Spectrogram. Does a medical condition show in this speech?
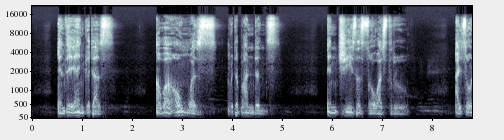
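Yes: total laryngectomy; total laryngectomy for very rare deep laryngeal cancer, first in South Africa, breathes through neck; three years post-op, six operations in 18 months, surgeon Dr. Khalil Ismail, surgery four days post-diagnosis; relearned speech, formerly artificial robotic voice like Stephen Hawking, speaking about 18 months, self-described sexy voice.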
